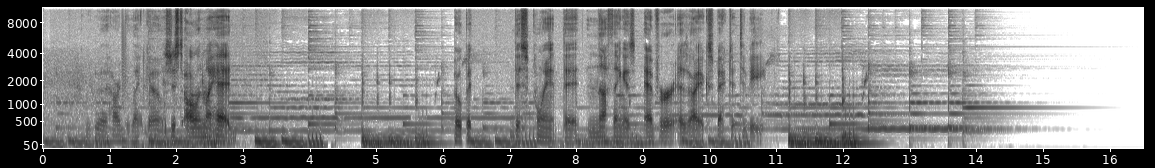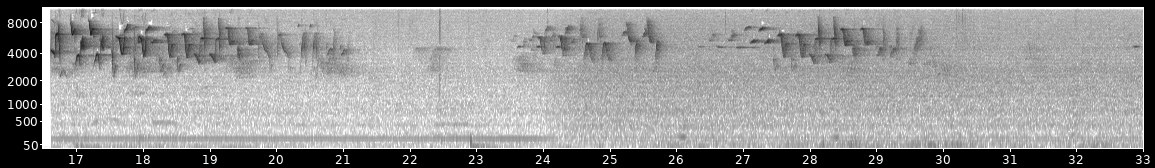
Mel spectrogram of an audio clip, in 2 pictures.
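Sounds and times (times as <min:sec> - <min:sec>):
songbirds chirping: 0:00.7 - 0:03.5, 0:06.2 - 0:11.1, 0:16.6 - 0:33.0.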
